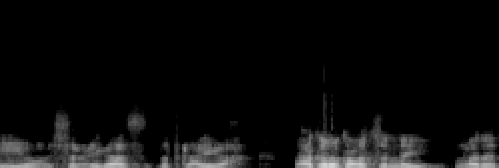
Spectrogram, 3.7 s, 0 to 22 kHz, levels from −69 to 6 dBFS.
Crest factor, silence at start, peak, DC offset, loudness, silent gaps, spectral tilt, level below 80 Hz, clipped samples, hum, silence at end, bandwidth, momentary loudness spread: 20 dB; 0 s; 0 dBFS; under 0.1%; -19 LUFS; none; -5.5 dB/octave; -66 dBFS; under 0.1%; none; 0 s; 7.4 kHz; 15 LU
